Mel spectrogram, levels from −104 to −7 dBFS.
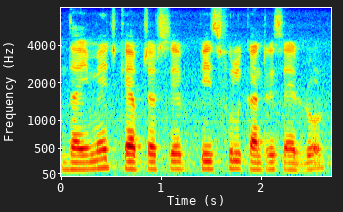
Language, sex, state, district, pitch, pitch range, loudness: English, male, Arunachal Pradesh, Lower Dibang Valley, 135 Hz, 130-140 Hz, -18 LUFS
